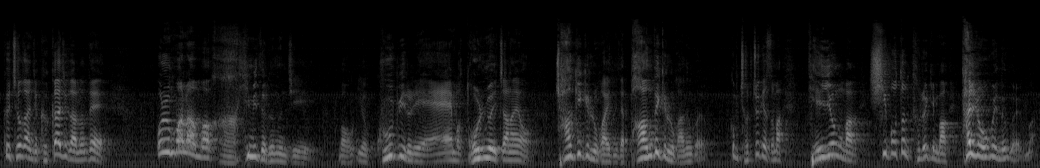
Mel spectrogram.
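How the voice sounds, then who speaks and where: A middle-aged man preaching as a pastor in a church, telling stories in a casual, animated way and acting out the people he quotes. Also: fairly high pitch, fairly quick. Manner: animated, acts out quoted speech, many fillers. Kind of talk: conversational sermon storytelling. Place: church sanctuary.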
